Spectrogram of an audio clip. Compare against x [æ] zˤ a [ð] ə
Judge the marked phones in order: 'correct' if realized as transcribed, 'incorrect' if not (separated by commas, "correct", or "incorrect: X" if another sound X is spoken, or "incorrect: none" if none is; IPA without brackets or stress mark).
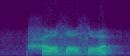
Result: incorrect: a, incorrect: zˤ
